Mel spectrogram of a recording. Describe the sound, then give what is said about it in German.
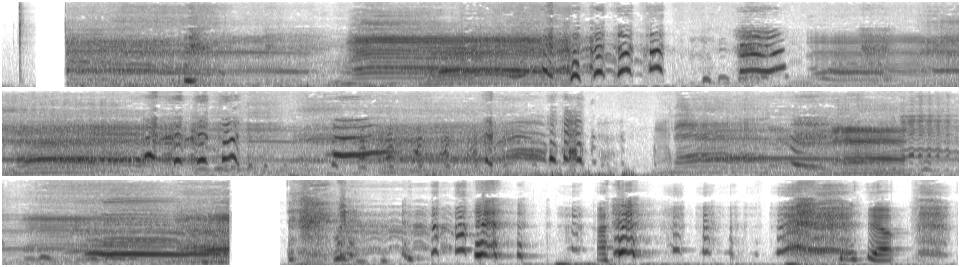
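A flock of sheep bleating loudly and almost continuously, many overlapping wavering cries, with a few brief pauses and a noisier, scrappier stretch near the end. “Also das sind die Schafe.”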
